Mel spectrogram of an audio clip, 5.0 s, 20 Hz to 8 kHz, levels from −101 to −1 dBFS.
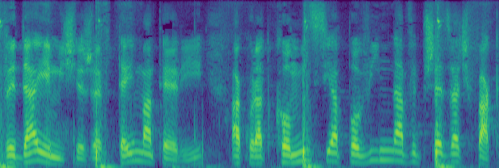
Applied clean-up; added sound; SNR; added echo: none; Squeak; 10 dB; none.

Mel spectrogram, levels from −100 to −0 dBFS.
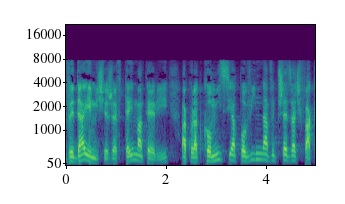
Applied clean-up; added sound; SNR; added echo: none; none; none; none.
